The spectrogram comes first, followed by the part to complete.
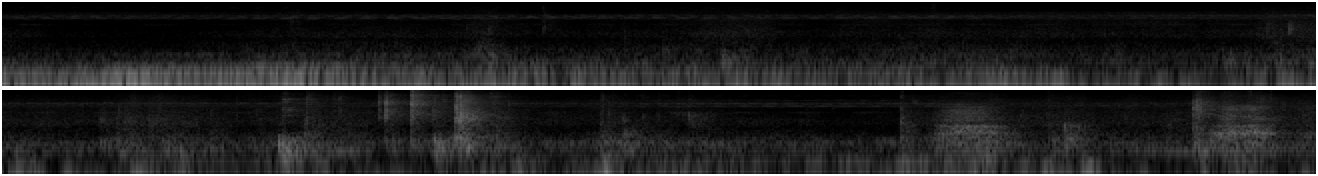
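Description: Footsteps and camera handling as a person walks slowly over a floor, with a few sharper knocks about eight to nine seconds in and again near the end. A faint steady high-pitched tone runs underneath.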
